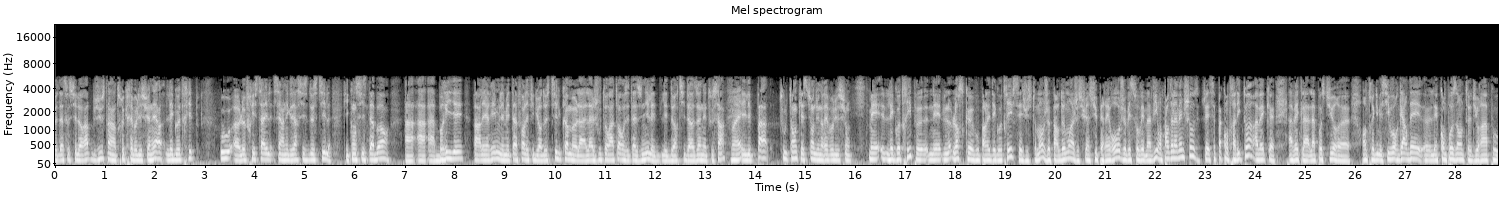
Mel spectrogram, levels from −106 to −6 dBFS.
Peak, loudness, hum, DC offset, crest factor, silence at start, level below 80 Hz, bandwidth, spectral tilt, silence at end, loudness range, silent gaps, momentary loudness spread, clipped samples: -2 dBFS; -16 LUFS; none; 0.2%; 12 dB; 0 s; -34 dBFS; 5.8 kHz; -10 dB/octave; 0 s; 1 LU; none; 4 LU; under 0.1%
